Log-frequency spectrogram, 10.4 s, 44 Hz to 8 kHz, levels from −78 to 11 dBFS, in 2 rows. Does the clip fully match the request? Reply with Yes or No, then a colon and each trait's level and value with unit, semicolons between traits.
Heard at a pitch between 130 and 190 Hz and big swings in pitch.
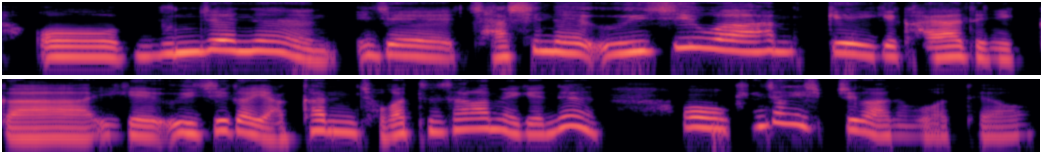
Yes: medium, 185 Hz; wide, 7.4 semitones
